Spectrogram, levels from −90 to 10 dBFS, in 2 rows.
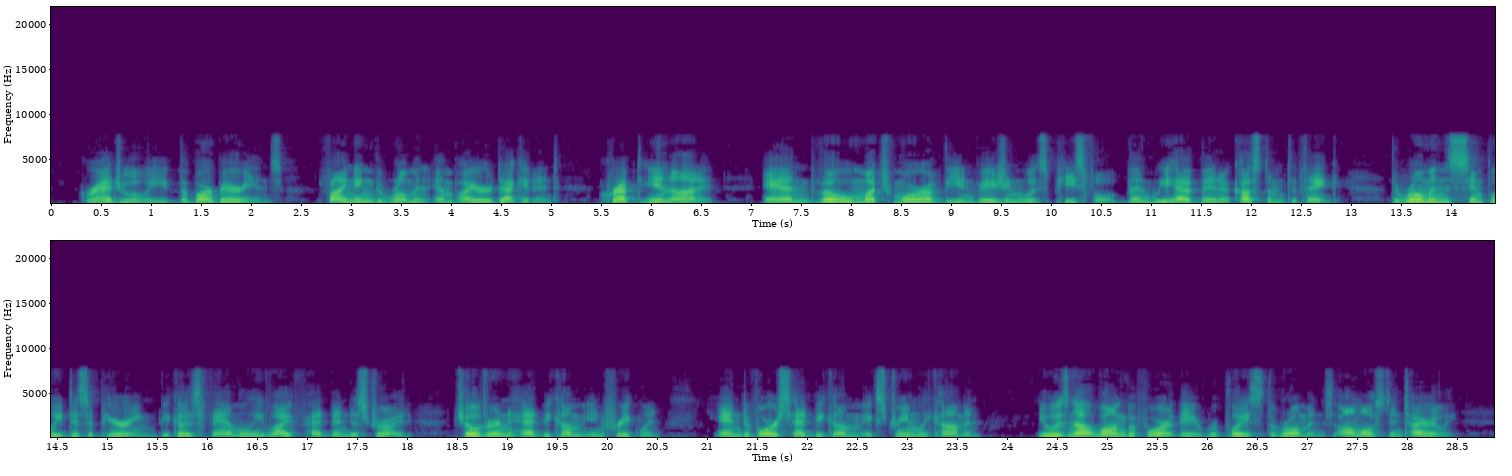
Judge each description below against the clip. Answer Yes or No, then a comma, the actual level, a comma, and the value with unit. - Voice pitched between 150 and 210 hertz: No, medium, 140 Hz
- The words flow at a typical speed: No, slow, 125 wpm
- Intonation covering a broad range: No, average, 3.3 semitones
